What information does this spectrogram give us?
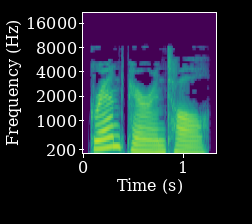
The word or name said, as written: grandparental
